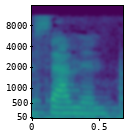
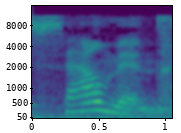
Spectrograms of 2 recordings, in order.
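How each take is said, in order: First: "salmon" with no L sound; silent L in salmon. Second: "salmon" slowly, with the L sounded; pronounced L. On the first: Co-host naming her dish for the debate, silent-L salmon. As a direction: say "salmon" as SAM-un, L left silent. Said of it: "you say how you pronounce it". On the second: Guest questioning the pronunciation, salmon with audible L. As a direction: say "salmon" as SAL-mun. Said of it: "pronouncing the L". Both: Shown as a demonstration.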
